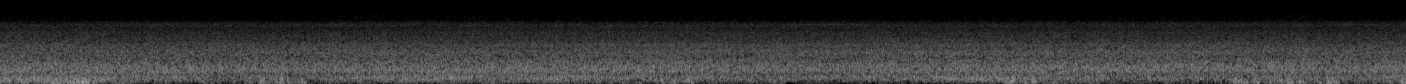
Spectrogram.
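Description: The Ganges, a swift Himalayan mountain river, rushing over a shallow stony bed: a steady, even rush of water. Low gusts of wind buffet the microphone, strongest near the start and the end.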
